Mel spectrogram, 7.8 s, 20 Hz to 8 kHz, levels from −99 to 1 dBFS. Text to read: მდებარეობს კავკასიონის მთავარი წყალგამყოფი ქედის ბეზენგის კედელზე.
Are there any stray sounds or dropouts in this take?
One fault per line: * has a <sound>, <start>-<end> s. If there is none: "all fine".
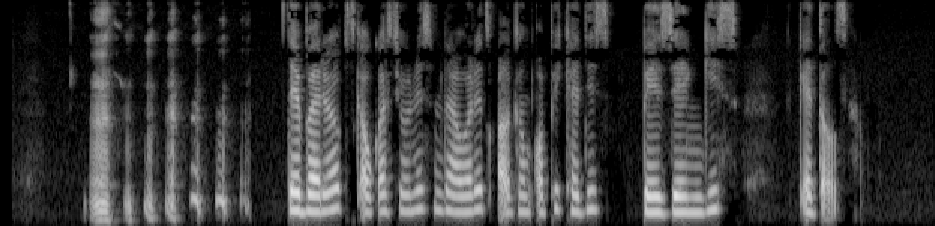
* has a laugh, 0.6-2.1 s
